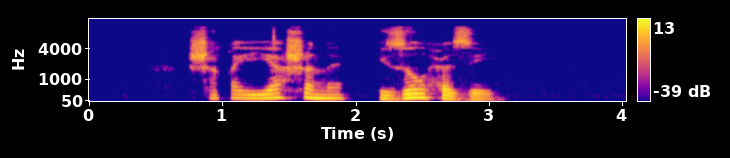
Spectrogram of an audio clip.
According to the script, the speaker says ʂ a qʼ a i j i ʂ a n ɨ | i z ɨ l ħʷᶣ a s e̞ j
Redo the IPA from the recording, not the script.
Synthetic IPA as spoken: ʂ a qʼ a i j a ʂ a n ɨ | i z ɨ l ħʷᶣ a z e̞ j

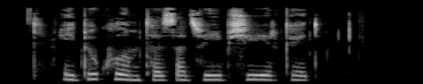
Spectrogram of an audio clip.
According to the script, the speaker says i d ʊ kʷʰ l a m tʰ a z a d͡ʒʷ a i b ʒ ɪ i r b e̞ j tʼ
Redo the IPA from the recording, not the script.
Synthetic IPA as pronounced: i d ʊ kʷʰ l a m tʰ a z a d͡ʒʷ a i b ʒ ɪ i r ɡ e̞ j tʼ

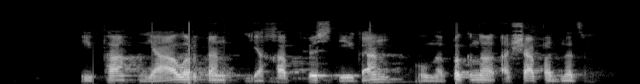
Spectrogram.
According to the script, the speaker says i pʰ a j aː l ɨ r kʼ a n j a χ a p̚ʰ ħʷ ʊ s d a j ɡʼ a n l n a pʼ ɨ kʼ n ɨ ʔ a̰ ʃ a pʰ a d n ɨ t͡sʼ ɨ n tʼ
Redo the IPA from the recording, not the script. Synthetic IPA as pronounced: i pʰ a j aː l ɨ r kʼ a n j a χ a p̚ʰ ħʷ ʊ s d e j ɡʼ a n l n a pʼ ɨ kʼ n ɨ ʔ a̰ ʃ a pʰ a d n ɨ t͡sʼ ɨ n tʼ

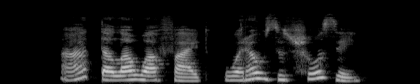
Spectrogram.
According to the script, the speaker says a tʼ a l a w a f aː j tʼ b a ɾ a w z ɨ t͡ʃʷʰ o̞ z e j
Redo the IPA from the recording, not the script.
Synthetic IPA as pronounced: a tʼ a l a w a f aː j tʼ w a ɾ a w z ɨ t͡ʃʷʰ o̞ z e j

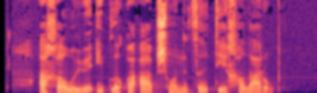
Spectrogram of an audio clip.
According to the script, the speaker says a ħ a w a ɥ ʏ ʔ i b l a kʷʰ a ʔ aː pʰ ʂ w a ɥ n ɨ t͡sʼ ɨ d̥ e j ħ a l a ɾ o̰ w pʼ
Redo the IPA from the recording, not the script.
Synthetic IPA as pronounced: a χ a w a ɥ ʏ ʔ i b l a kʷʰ a ʔ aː pʰ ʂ w a n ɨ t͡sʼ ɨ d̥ e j χ a l a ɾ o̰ w pʼ

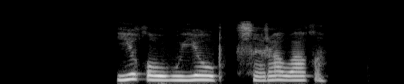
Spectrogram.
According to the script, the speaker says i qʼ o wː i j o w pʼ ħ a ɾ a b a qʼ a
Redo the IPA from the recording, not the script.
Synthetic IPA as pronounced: i qʼ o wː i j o w pʼ s a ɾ a w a qʼ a

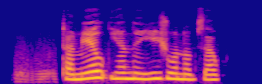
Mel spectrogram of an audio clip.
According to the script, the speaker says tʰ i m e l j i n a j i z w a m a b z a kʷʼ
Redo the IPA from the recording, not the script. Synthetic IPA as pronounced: tʰ a m e l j a n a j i ʒ w a n a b z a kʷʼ

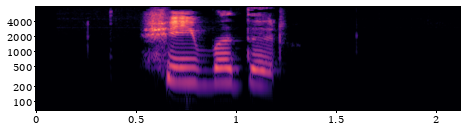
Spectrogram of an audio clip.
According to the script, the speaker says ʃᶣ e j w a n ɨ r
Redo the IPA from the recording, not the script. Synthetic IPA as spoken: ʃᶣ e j b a d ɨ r

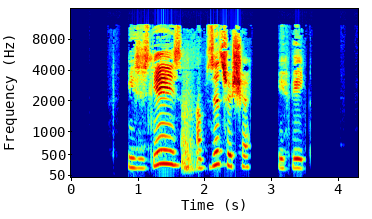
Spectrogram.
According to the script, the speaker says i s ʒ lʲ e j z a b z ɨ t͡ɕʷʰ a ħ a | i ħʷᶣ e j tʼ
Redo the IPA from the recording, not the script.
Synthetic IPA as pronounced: i z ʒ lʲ e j z a b z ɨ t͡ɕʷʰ a ʃ a | i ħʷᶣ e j tʼ

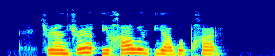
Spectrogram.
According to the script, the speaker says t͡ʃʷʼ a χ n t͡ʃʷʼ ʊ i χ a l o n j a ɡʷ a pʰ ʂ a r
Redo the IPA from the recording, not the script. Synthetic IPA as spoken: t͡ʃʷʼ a n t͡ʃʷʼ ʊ i χ a l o n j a ɡʷ a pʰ χ a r

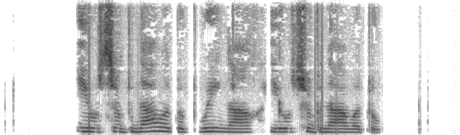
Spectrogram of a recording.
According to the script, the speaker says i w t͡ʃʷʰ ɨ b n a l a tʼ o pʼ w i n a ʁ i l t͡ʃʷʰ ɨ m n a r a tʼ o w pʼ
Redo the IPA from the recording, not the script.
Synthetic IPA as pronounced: i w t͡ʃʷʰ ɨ b n a l a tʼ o pʼ w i n a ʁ i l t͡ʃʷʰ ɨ b n a l a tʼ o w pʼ

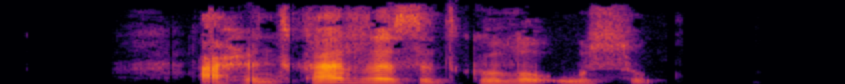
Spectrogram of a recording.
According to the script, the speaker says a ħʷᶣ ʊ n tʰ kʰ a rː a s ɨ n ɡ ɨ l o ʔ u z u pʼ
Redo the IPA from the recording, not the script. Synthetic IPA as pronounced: a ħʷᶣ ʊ n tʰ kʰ a rː a z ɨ d ɡ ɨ l o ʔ u s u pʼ

